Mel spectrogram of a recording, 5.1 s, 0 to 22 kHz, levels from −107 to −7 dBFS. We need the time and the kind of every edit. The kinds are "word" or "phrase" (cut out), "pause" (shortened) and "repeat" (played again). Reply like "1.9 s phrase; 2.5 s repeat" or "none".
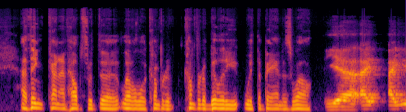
4.0 s pause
